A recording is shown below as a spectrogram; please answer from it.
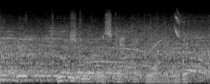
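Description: Men's commentary voice over the arena sound of a basketball game in play, with the ball bouncing on the hardwood court.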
